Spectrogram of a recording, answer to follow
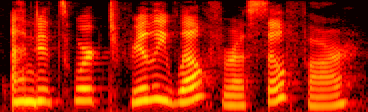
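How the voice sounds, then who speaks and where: A woman's voice: high-pitched, animated, normal speed, a bit bright. A woman voicing an earnest, bookish young female unicorn in a cartoon-pony story, explaining things carefully and a little formally. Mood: earnest, bashful.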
